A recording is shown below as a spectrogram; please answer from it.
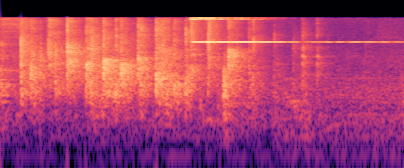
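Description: Applause from a small audience, dense at first and thinning to scattered claps by the end. About halfway through, a thin high steady tone comes in and holds.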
